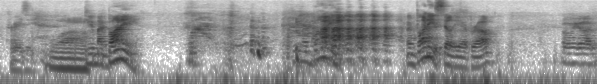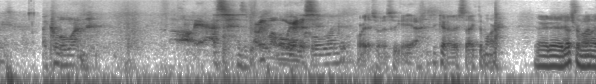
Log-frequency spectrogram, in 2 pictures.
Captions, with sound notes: Crazy - Wow Dude, my bunny! (laughter) My bunny! My bunny is still here, bro. - Oh my god A cool one. Ah, yes. I think I'm gonna wear this. - A cool one? Yeah, this kind of looks like the more, - Yeah, it is.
